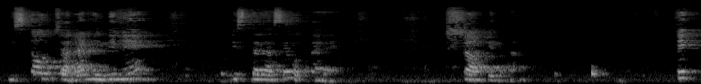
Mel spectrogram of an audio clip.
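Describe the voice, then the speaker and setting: A woman's voice: high-pitched, distant mic, background noise. A woman teaching a Hindi pronunciation lesson. She explains step by step and often asks a question, then answers it herself. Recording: echoey room, voice from off-mic.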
